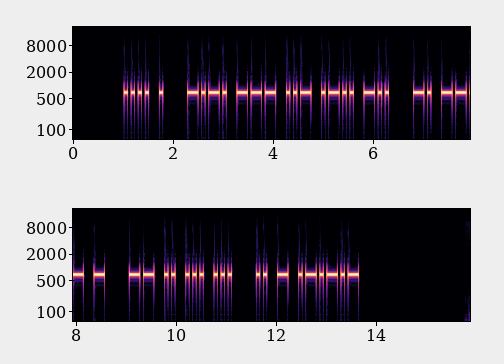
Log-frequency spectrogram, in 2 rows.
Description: Morse code, heard as a keyed tone, about 17 wpm, 700 Hz. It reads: HE COULD NOT MISS IT.
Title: Sentences from Top 1000 Words - Review Part 3 - 17wpm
